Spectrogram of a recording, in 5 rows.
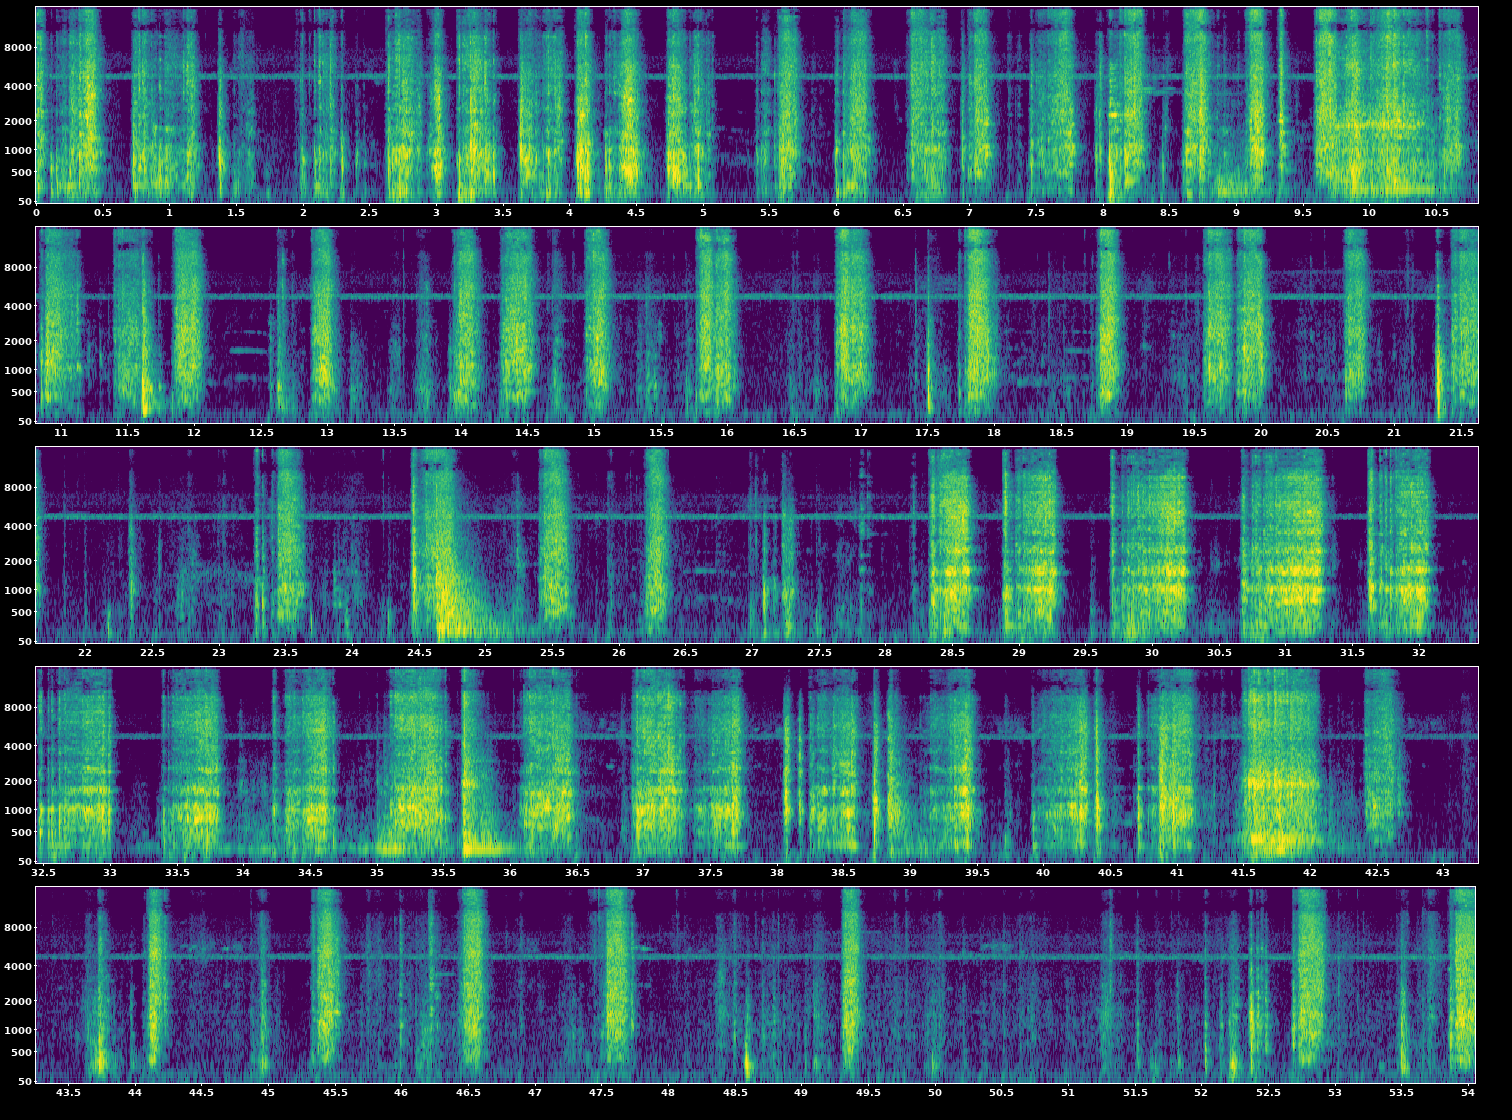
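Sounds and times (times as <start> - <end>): high insect whine: 4.6 - 54.0
hand saw rasping through wood: 28.3 - 42.7.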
